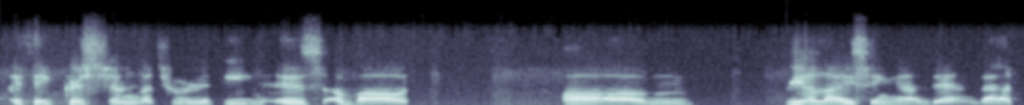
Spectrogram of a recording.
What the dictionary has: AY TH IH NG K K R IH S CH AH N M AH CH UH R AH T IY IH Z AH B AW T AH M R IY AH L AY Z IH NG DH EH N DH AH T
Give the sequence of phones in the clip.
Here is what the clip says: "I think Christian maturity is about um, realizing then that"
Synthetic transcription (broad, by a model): AY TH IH NG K K R IH S CH AH N M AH CH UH R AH T IY IH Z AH B AW T AH M R IY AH L AY S IH NG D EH N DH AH T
